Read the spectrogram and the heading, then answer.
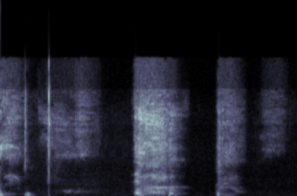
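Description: A person with COVID coughs several times in quick succession, harsh, with a couple of brief pauses between the bursts and no talking.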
